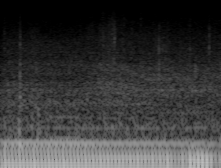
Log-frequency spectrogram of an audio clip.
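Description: Car engine idling with a steady low hum, heard from inside the stopped car's cabin.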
